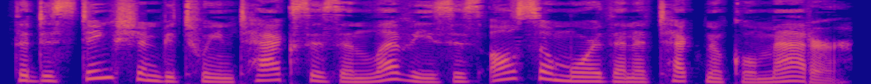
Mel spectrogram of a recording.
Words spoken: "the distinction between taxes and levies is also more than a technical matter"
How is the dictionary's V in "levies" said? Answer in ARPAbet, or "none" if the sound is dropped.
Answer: V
